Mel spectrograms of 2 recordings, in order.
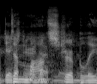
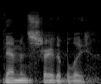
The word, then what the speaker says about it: demonstrably: It pisses me off that it's pronounced Dictionary demonstrably instead of demonstratably.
